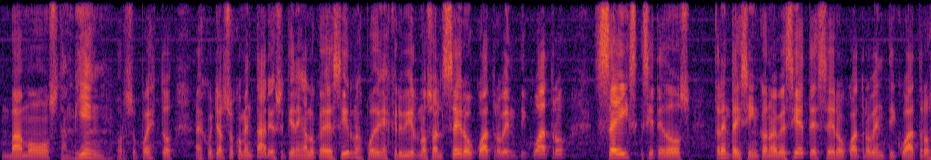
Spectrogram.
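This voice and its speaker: A man hosting a literary radio program, asking questions and reading announcements in a clear, inviting way. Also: mid-range voice, darkish tone. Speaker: radio show host.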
